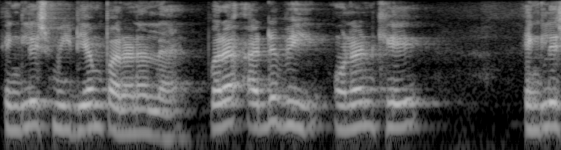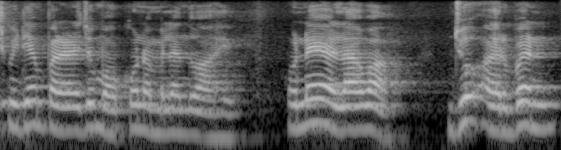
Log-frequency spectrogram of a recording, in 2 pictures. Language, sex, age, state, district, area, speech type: Sindhi, male, 18-30, Maharashtra, Thane, urban, spontaneous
